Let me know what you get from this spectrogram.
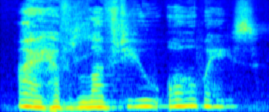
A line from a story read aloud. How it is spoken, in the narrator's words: a voice, her voice, whisper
